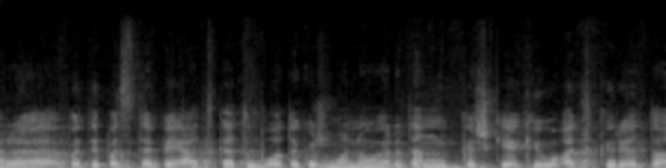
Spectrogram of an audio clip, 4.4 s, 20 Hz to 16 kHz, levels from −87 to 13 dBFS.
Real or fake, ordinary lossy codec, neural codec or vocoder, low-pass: fake; AAC, 48 kbps; vocoder, 44.1 kHz, 128 mel bands every 256 samples, BigVGAN v2; 14.4 kHz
